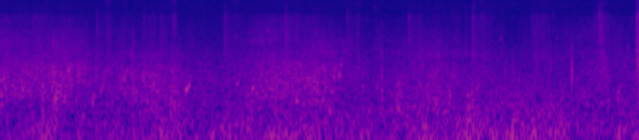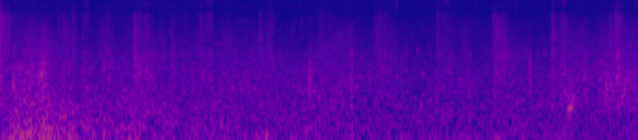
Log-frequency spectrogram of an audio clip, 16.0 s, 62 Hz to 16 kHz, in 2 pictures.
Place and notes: the city, the country & me: october 3, 2010
Germany, 3 October 2010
